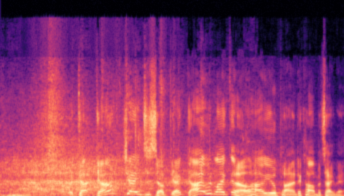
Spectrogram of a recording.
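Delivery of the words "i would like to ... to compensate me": put-on laid-on, generic posh southern English accent. Complaining to a member of staff about compensation, in a posh voice with Terrance and Phillip. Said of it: "generic southern posh voice".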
